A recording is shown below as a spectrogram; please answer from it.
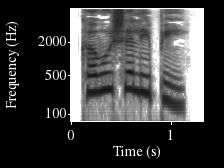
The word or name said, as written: ಕವುಷಲಿಪಿ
